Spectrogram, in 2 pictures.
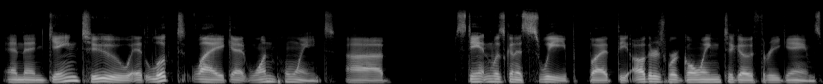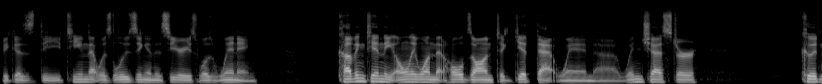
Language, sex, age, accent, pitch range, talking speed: English, male, 30-49, American, 95-115 Hz, 180 wpm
